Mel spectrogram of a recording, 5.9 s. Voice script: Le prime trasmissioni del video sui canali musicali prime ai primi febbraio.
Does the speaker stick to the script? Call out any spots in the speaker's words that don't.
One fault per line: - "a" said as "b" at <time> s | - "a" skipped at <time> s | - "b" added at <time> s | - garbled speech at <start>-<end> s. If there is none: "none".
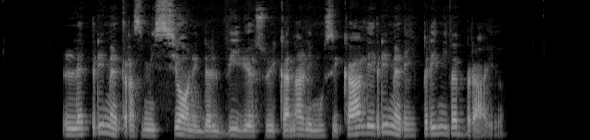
none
